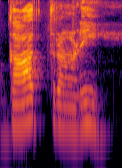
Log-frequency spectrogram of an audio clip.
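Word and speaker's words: गात्राणि: और गात्राणी यानी पहले गात निकलेगा। फिर त्राणी निकालिए आप।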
